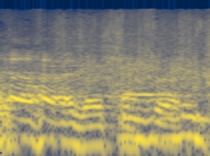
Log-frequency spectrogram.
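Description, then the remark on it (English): A crowd sound effect of steady applause mixed with cheering voices, played in an empty studio during an interview, loud and continuous for the whole brief moment without any break. “Let's put the noise of a crowd.”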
